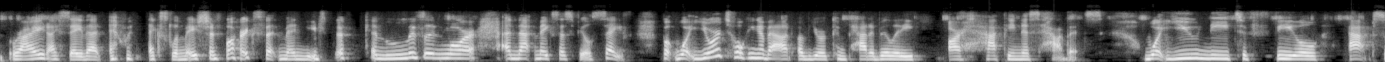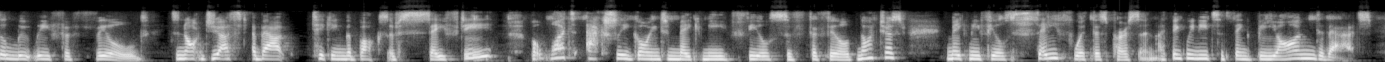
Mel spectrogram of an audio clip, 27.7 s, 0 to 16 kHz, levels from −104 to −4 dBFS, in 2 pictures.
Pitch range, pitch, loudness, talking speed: 190-230 Hz, 205 Hz, -16 LUFS, 160 wpm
